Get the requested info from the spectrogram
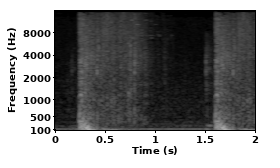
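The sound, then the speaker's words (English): A video game sound effect of a rock landing: two loud, harsh crunching impacts about a second and a half apart, each with a noisy, rumbling tail that fades out. “So that's a rock sound. Rock lands.”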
